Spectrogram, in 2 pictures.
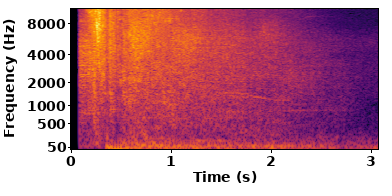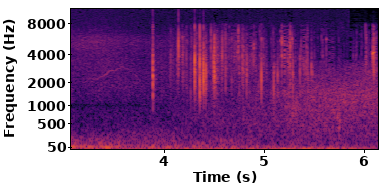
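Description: Intro title sound effect: a loud, deep boom just after the start that rumbles and fades away over a few seconds. Sharp crackles like fire sparks come in the second half.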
